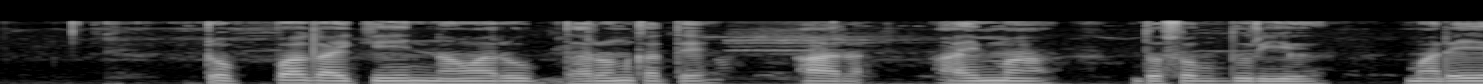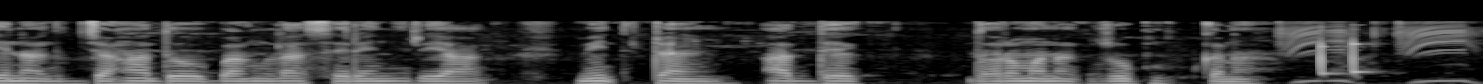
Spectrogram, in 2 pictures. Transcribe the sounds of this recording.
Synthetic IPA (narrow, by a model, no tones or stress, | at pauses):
ʈɔpːaɡajkinawaɾup̚d̪ʱaɾɔnkat̪ɛaɾajma | d̪ɔsɔk̚d̪uɾijə | maɾɛjɛnak̚d͡ʒaɦãd̪ɔbaŋlasɛɾɛɲɾɛjak̚ | mit̪̚ʈaŋad̪ʱjɛk̚ | d̪ʱɔɾmanak̚ɾupkana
